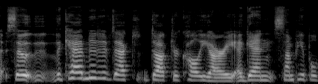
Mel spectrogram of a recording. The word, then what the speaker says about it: Caligari: what I pronounce at Calgary Calgary like the city in Canada yeah but it but again it's supposed to be an Italian name so should be call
